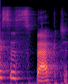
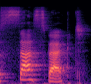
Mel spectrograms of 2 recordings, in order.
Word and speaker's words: suspect: So which syllable am I stressing in this word? The second one, right? And that tells you that it is a verb, not a noun. So I suspect that it's going to rain later. I suspect. So first syllable was schwa, second syllable was e. As a noun, our stress is going to flip, and we are going to say suspect.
